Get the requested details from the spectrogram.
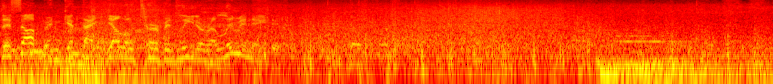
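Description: A waterfall rushes nearby.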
